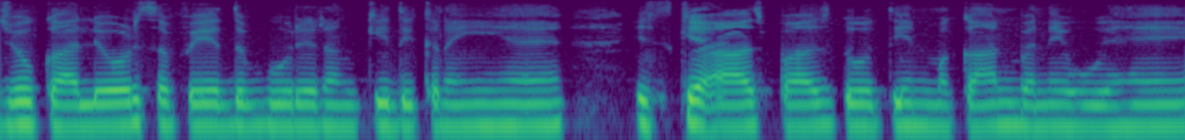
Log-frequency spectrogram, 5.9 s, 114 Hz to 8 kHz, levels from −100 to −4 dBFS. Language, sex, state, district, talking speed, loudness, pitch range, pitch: Hindi, female, Uttar Pradesh, Etah, 170 wpm, -37 LUFS, 170-175 Hz, 170 Hz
